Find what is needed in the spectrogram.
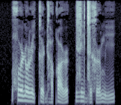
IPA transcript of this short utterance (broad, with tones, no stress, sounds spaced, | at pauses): χʷ ə˞˦ ɳ o˦ ɭ i˧˩˧ k ɘ˧˩˧ ɖʱ ə˨˦ qʷ ə˞˧˩˧ | z i˦˨ d͡z ɘ˨˦ x ə˞˨˦ m i˨˦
